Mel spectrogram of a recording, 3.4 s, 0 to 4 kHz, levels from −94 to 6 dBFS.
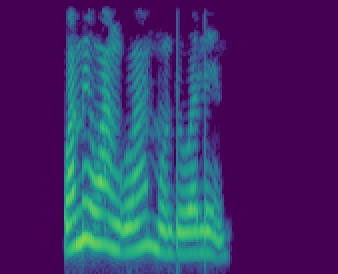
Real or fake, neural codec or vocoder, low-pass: real; none; 3.6 kHz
